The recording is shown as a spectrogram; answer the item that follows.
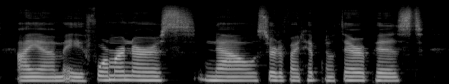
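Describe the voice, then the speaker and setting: In an American accent, a woman speaks at a very slow pace and medium pitch. The recording is very clean with a silent background. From US Midwest, Chicago suburbs. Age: 50s. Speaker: nurse turned therapist-coach. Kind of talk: personal testimony interview.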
